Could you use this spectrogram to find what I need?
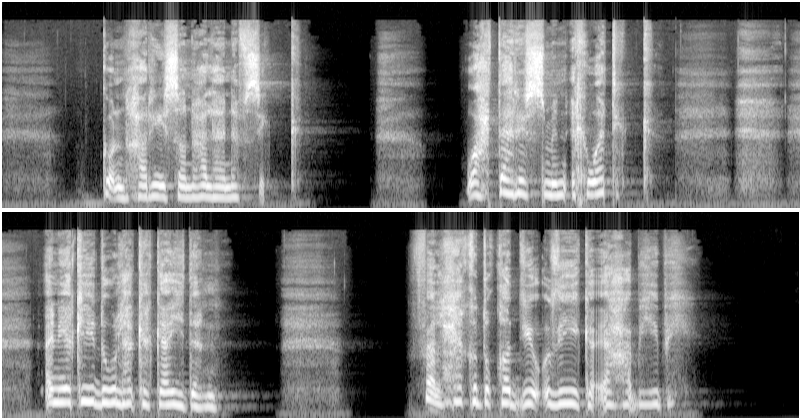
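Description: An elderly woman speaks with emotion, close by.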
